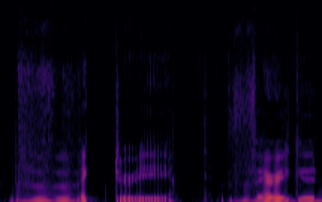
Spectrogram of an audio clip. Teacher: like an F, but a vocalized or voiced F sound. So we have to activate the vocal cords.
